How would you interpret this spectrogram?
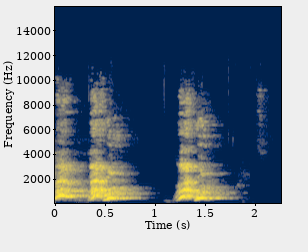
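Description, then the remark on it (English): Dogs bark in two loud bursts, the first a quick double woof and the second a single full bark, separated by a brief pause with no talking. “And a couple of dogs.”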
